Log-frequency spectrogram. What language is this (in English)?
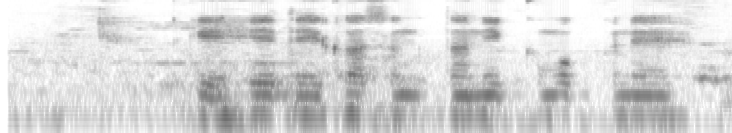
Eastern Balochi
